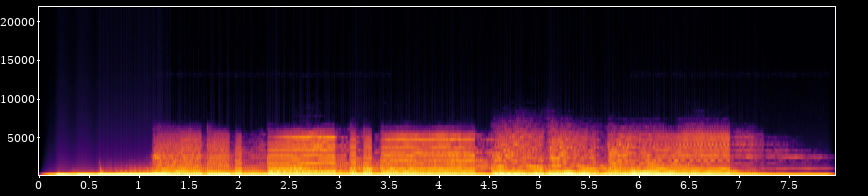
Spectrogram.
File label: jingle; iba 1980s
